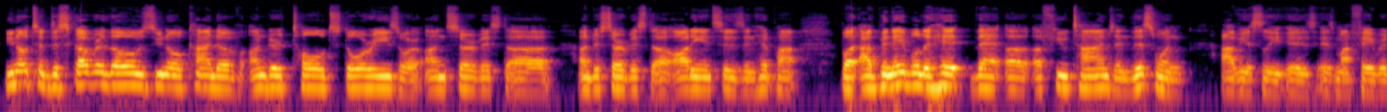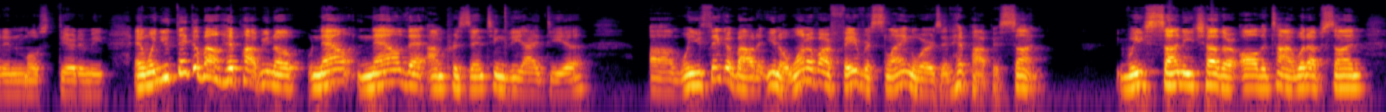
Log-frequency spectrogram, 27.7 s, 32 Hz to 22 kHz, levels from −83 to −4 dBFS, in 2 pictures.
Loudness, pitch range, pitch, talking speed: -17 LUFS, 115-145 Hz, 130 Hz, 195 wpm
